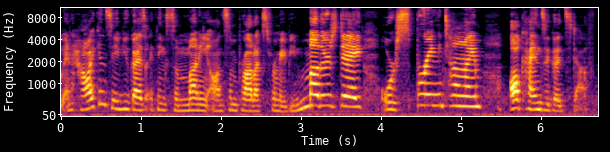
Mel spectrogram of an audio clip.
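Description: A woman in her thirties chatting through a makeup review vlog at home, bubbly and gushing, a little raspy from a cold. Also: on the high side. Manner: bubbly, gushing, animated hand gestures. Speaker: beauty vlogger. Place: home room, indoors.

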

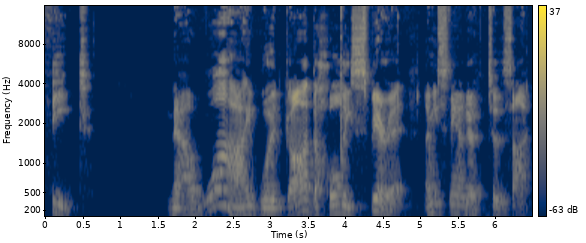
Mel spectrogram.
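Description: An older man giving a chapel sermon to children in a classroom, speaking slowly and emphatically, his voice rising on key words. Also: mid-range voice, pushed and bright. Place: classroom with a whiteboard, indoors. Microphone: camera across the room. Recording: echoey classroom from far off.

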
